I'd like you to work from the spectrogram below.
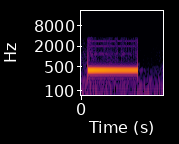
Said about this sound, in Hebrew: אפשר להתקשר לבן אדם?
